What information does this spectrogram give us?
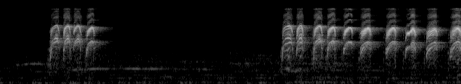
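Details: Tutor recording of greater green leafbird song for caged birds: short bursts of fast, bright, rhythmic chattering notes, the second burst longer with about ten repeated notes.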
